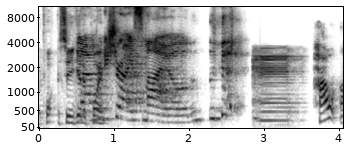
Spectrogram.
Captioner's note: giggles; buzzer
